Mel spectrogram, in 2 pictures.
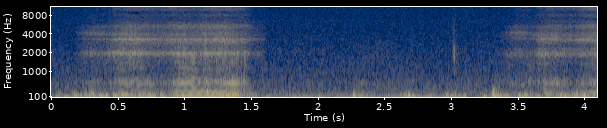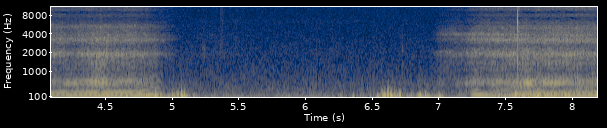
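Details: Man snoring in Benidorm, 2009: three loud, rattling snores with a low vibrating buzz on each inward breath, separated by quiet exhalations, about 21 breaths a minute.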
